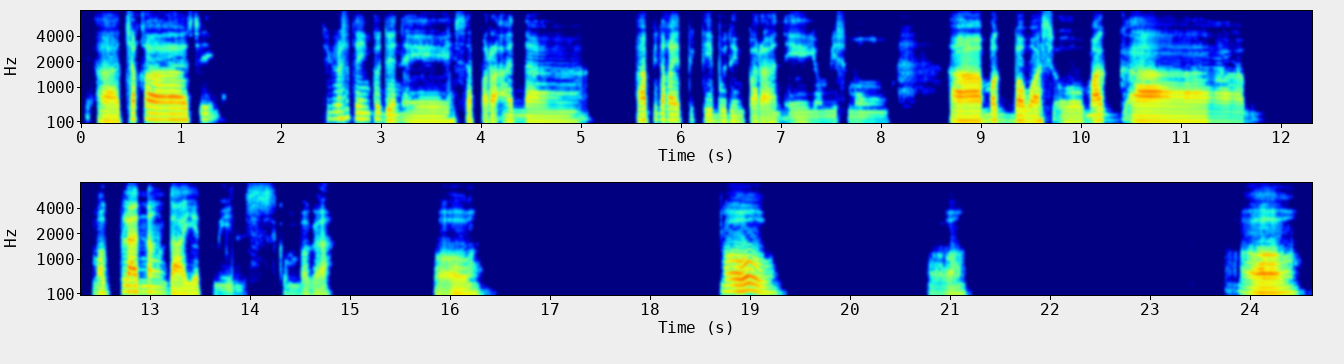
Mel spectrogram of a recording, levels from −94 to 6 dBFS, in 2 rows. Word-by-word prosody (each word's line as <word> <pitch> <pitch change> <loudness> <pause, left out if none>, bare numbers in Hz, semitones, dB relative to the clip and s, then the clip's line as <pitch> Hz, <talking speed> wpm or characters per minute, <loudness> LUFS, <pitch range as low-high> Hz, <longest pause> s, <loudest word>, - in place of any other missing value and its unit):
Ah, 125 -1 0
'tsaka 150 -2 +4
si 155 -1 -13 1.1
siguro 175 +2 -9
sa 210 - -13
tingin 165 -1 -6
ko 160 -2 -8
din, 135 -1 -4
eh, 120 -1 -8
sa 130 0 -7
paraan 130 +1 -5
ng, 125 -1 -6 0.9
ah, 145 - +4
pinaka 150 -3 -2
epektibo 135 -2 -12
ding 125 -1 -11
paraan, 105 -3 -6
eh, 115 +1 -14
'yung 120 - -21
mismong, 115 -2 -20 0.6
ah, 125 0 +7
magbawas 130 -3 0
o 120 0 -9
mag 135 +2 +3 0.2
ah, 120 -2 +1 0.8
mag-plan 145 +5 +3
ng 145 -1 -3
diet 120 -1 -1
meals 100 -3 -21
kumbaga. 100 -1 -13 1.0
Oo. 110 +1 -5 2.4
Oo. 160 -4 +4 1.5
Oo. 115 0 -15 2.7
Ah. 130 0 +2
125 Hz, 85 wpm, -23 LUFS, 120-140 Hz, 2.7 s, ah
